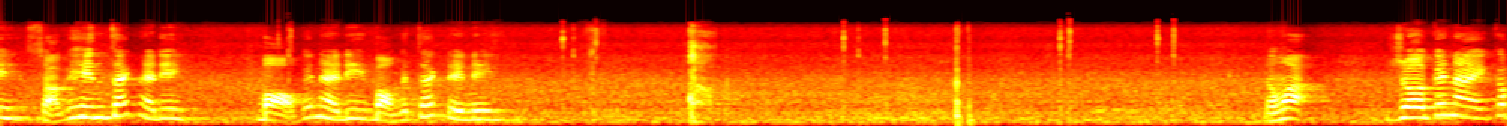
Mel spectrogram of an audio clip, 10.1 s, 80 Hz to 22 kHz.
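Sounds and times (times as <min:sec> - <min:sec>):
steady background hiss: 0:00.0 - 0:10.0
person coughing: 0:04.6 - 0:04.9.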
